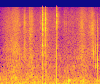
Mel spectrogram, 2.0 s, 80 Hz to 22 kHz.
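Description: A few faint metal clicks from a wrench on a valve ball adjuster of a 1972 Mercedes 4.5 litre overhead-cam V8 as the adjuster is turned. The adjuster now moves, having been worked loose.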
